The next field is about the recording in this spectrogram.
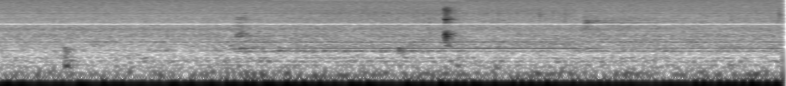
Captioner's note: muffled pump noises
